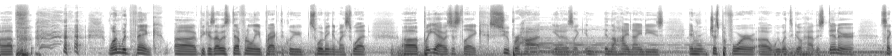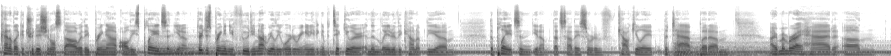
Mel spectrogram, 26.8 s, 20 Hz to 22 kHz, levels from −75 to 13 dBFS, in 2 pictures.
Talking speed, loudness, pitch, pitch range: 230 wpm, -18 LUFS, 135 Hz, 125-150 Hz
